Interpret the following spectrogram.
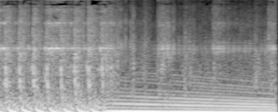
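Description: Electronic dance music played very loud through a large stacked DJ speaker rig. Deep bass tones glide slowly downward in pitch, with a quick stuttering run of falling sweeps in the first second before one long, deep bass note.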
